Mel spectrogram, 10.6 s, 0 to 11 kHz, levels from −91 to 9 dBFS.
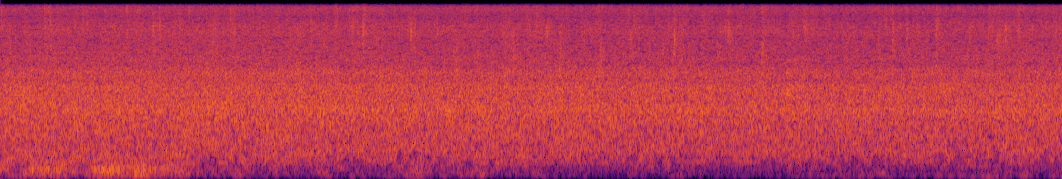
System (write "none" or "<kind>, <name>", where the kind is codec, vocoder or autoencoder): none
